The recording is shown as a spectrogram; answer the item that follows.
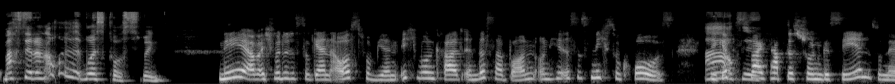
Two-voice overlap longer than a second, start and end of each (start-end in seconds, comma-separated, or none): none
